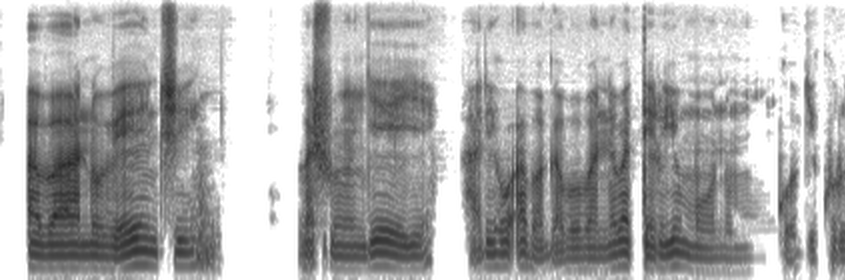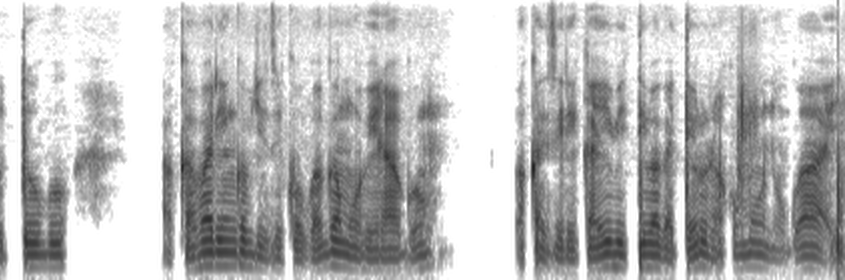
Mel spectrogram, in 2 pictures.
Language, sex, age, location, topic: Kinyarwanda, male, 18-24, Musanze, government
